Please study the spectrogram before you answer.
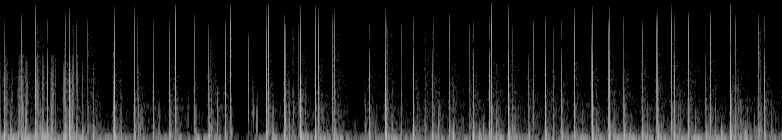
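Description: Long nail tips tap small, solid pink rhinestone heart stickers stuck on the silicone ears of a binaural microphone. The result is a quiet, rapid stream of sharp, dry clicks with bright highs and a soft low thump under each. A brief pause falls near the three-second mark before the tapping resumes.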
